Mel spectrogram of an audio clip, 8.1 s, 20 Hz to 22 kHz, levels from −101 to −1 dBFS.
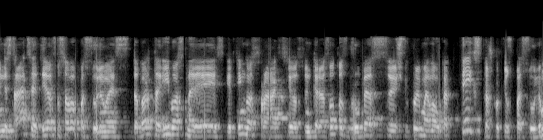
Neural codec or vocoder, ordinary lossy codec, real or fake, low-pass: none; AAC, 48 kbps; real; 7.2 kHz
